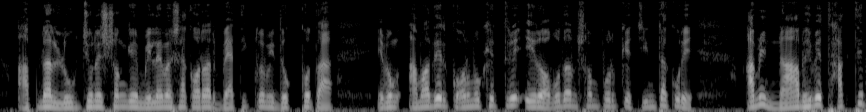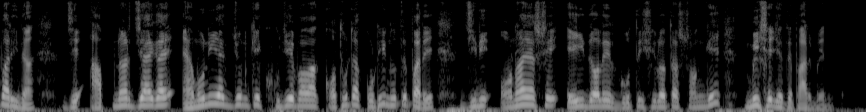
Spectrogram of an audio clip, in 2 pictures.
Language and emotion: Bengali, fearful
